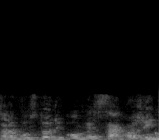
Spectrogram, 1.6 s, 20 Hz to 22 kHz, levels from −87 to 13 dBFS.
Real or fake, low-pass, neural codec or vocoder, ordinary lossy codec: fake; 7.2 kHz; codec, 16 kHz, 16 kbps, FunCodec, trained on Chinese and English, 50 frames a second; AAC, 32 kbps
